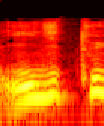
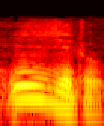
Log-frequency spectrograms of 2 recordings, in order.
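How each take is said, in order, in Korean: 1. 'to'의 t는 분명하고 완전한 t예요. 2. 'to'의 t는 부드러운 플랩으로 약해져요. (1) "easy to use가 아니고" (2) "t가 모음사에 오니까"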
